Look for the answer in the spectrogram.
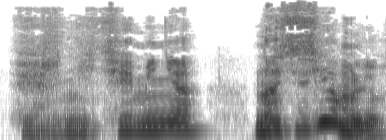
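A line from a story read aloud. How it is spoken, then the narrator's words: Old woman shrieking. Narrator (Russian): завизжала молодящаяся старуха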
